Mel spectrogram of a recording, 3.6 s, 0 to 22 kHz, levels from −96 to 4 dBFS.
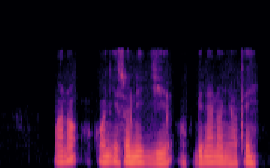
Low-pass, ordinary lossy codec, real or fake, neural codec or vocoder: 7.2 kHz; none; real; none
